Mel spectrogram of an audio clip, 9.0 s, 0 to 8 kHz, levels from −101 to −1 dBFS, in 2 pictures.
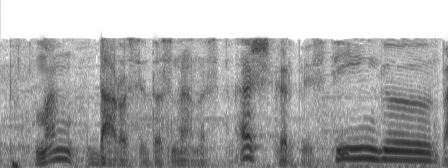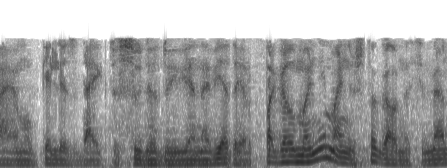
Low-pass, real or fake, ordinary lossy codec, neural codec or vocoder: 7.2 kHz; real; AAC, 16 kbps; none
